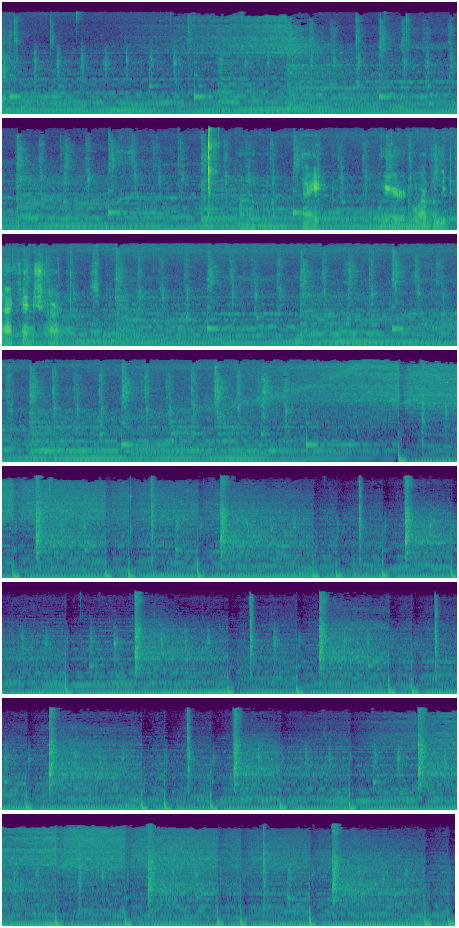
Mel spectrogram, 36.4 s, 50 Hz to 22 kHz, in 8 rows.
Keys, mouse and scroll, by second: 0.6-1.8 middle drag, 2.3-3.4 middle drag, 3.8 middle click, 6.2-7.4 middle drag, 8.3 click, 8.6 middle click, 9.1 click, 9.3 middle click, 9.5 Tab, 10.0 middle click, 10.8 middle click, 11.3 middle click, 12.7 click, 13.2 3, 13.5 click, 15.5 ., 17.1-18.6 drag, 19.4 o, 20.1 click, 20.5 middle click, 21.3 middle click, 22.2-23.4 drag, 23.6 middle click, 24.1 ctrl+r, 25.3 ctrl+b, 30.9 middle click, 32.4 click, 32.6 middle click, 33.6 middle click, 34.6 click, 34.9 middle click.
